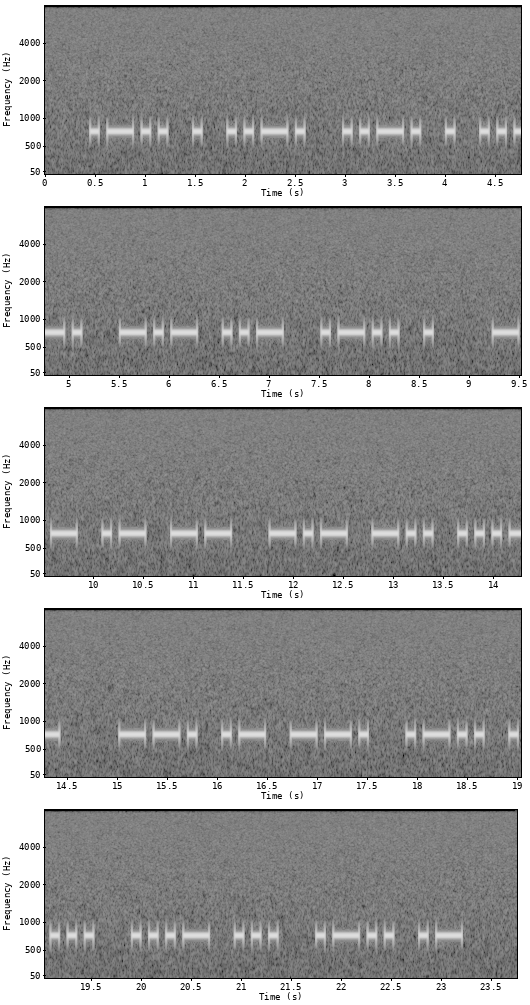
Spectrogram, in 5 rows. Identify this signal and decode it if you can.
Morse code (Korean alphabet), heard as a keyed tone, machine-sent, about 14 wpm, 770 Hz. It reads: 간난이가 몸을 솟구려고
